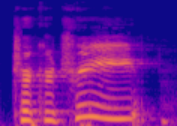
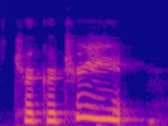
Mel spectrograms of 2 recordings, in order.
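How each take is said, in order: First: It is said a little louder. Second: It is said very softly.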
